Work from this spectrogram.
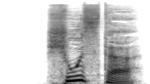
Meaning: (noun) shoemaker, cobbler (of male or unspecified sex); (proper noun) a surname originating as an occupation
- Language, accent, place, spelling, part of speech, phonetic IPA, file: German, Germany, Berlin, Schuster, noun / proper noun, [ˈʃuːstɐ], De-Schuster.ogg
